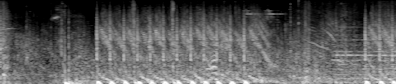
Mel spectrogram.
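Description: Blaster rifles fire in rapid bursts.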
